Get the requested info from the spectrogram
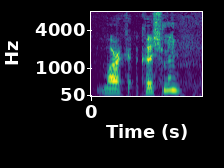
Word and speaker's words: Cushman: Marc Cushman? Did I do good? – Yeah, like the Cushman scooter.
